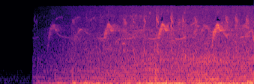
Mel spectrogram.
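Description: Outdoor ambience at an idle gold mining site at the foot of the Atewa Forest Reserve in Ghana's eastern region, with excavators standing still: several birds chirping and calling repeatedly in high, looping tones, and insects, over a steady low rumble of background noise, no voices present.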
